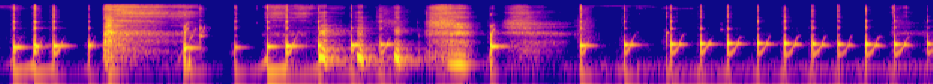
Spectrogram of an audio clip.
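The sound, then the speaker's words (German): A whole bottle of wine glugs out into a single glass in a rapid run of hollow, mid-pitched gulps, splashy and uneven at first, then settling into a steady, rhythmic series of glugs. No one speaks. “Und jetzt wohnt sie in diesem Haus und gießt sich gerne die ganze Weinflasche immer in ein Glas.”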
